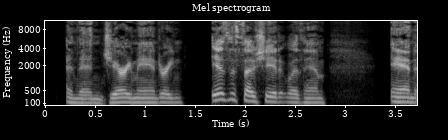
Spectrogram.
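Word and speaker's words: gerrymandering: spelled g r y all right and then Jerry mandering is associated with him and it's pronounced Jerry mandering just to make things confusing because that's the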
